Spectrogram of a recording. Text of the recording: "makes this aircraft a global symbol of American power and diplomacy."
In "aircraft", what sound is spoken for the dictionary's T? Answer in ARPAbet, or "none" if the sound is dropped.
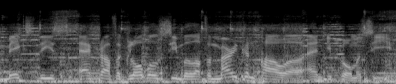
none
